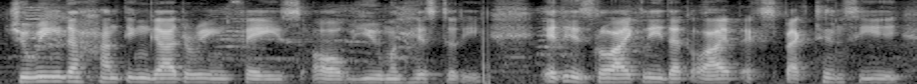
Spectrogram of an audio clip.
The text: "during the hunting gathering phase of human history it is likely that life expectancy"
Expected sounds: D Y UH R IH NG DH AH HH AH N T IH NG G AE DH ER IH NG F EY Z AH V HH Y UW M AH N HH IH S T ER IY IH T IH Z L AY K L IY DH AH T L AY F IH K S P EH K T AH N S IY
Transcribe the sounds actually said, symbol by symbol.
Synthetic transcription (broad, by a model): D Y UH R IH NG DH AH HH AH N T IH NG G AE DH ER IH NG F EY Z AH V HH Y UW M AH N HH IH S T ER IY IH T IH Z L AY K L IY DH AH T L AY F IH K S P EH K T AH N S IY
